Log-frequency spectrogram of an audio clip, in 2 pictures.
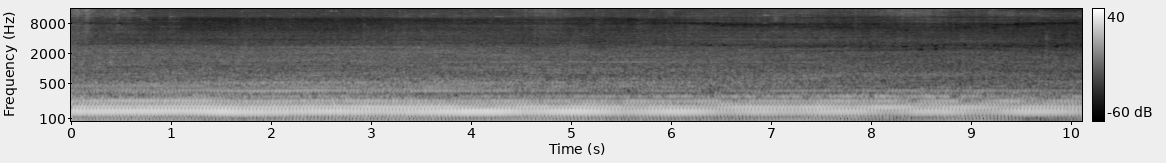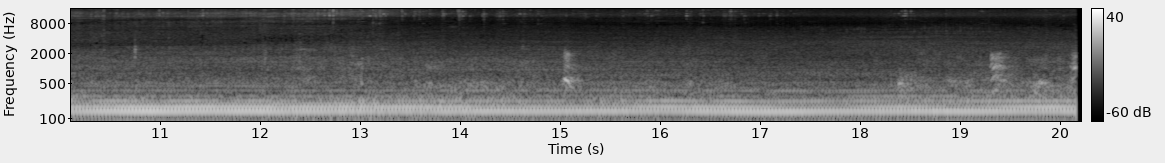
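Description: A small engine hums steadily nearby.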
